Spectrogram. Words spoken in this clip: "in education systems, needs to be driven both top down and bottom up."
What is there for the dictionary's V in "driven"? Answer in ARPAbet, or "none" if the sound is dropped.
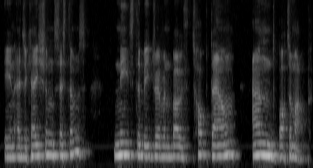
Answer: V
